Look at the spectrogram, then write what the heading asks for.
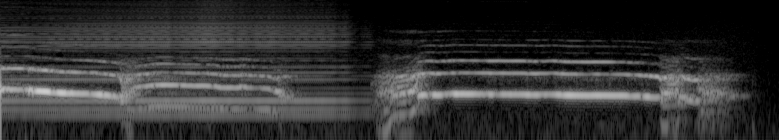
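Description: A Cairn Terrier gives two long, wavering howls, the first sliding down and the second held steady.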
